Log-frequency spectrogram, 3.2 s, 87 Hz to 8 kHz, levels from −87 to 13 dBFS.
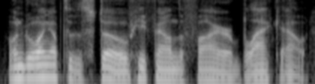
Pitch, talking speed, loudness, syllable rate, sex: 95 Hz, 230 wpm, -19 LUFS, 4.5 syllables/s, male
